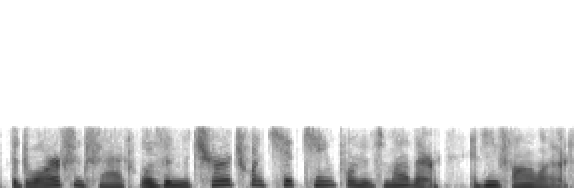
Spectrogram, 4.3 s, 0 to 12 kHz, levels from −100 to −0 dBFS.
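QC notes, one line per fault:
Throughout, G.729 codec: the speech sounds muffled above 4 kHz and plainly rough and synthetic. The coder keeps only a vocal tract shape, pitch and a handful of pulses for each 10 ms frame, which fits the 8 kbit/s G.729A variant.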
